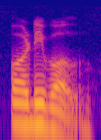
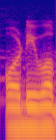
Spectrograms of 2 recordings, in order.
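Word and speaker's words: audible: যেমন অডিবল। তো এখানে দেখুন এ এবং ইউ একসাথে রয়েছে। তো এখানে দেখুন এ এবং ইউর উচ্চারণ এখানে স্বর হচ্ছে। দেখুন এটি অডিবল বলার সময় এ এবং ইউর উচ্চারণ এখানে স্বর হচ্ছে।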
